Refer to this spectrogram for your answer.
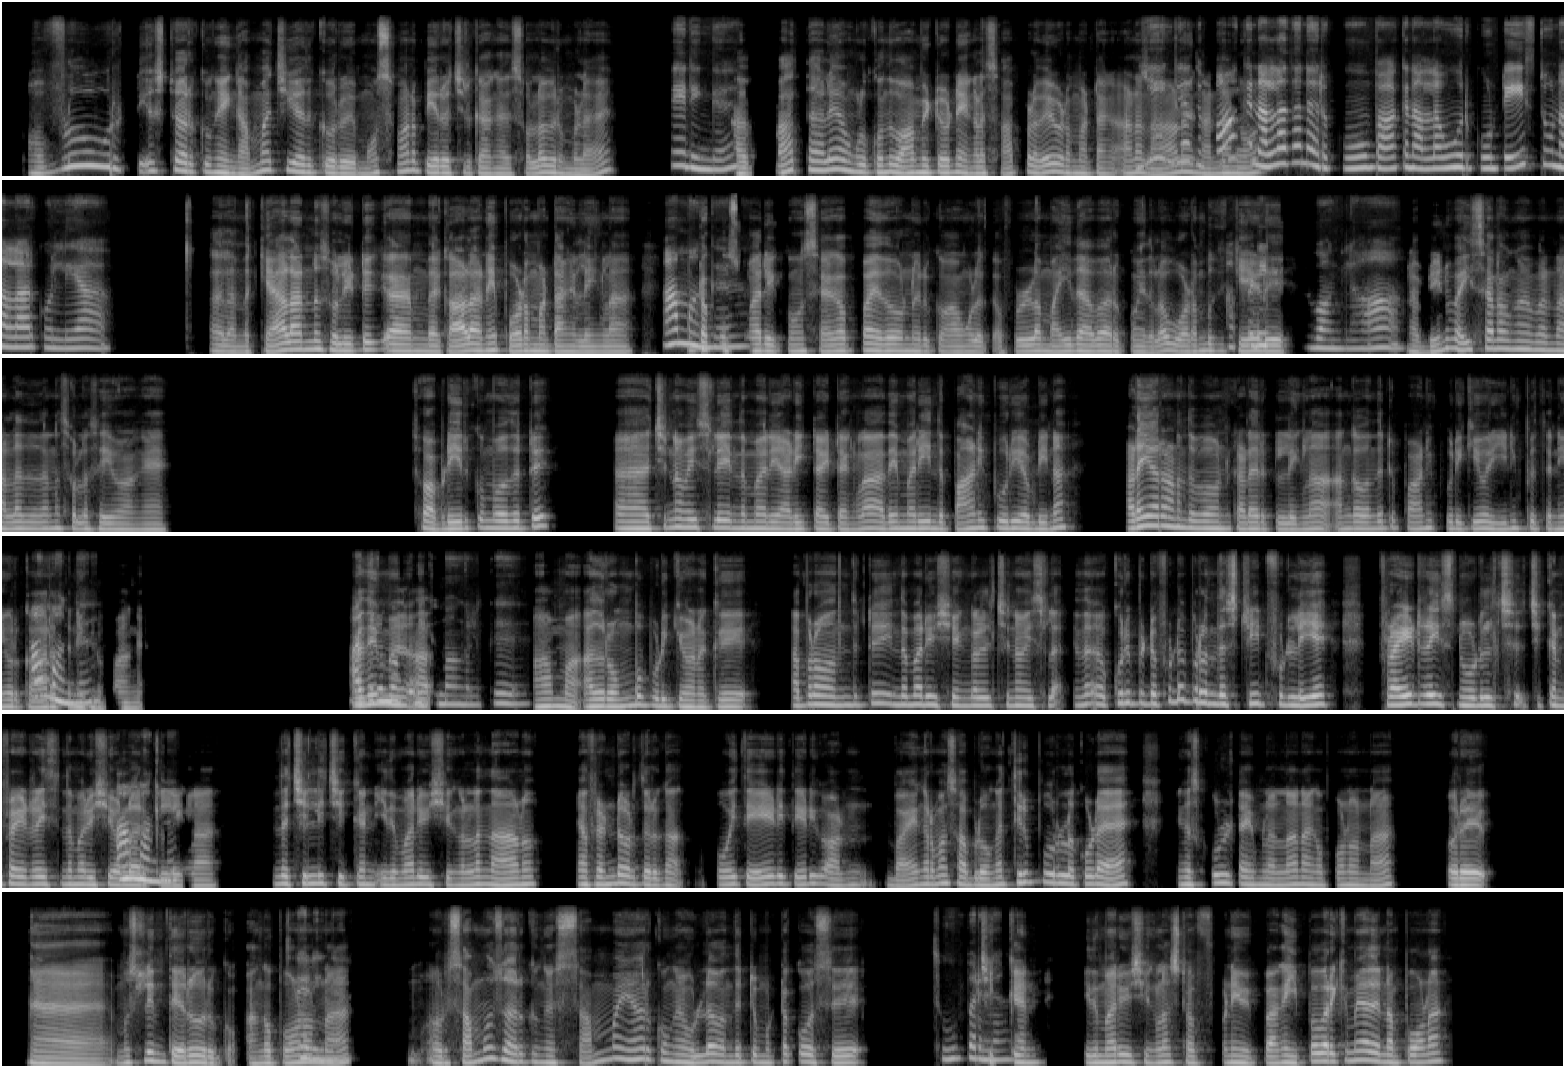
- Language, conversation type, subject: Tamil, podcast, அங்குள்ள தெரு உணவுகள் உங்களை முதன்முறையாக எப்படி கவர்ந்தன?
- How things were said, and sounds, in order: surprised: "அவ்ளோ ஒரு டேஸ்ட்‌டா இருக்குங்க!"; other background noise; "காளான்னு" said as "கேளான்ன்னு"; tapping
